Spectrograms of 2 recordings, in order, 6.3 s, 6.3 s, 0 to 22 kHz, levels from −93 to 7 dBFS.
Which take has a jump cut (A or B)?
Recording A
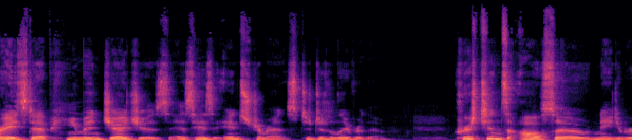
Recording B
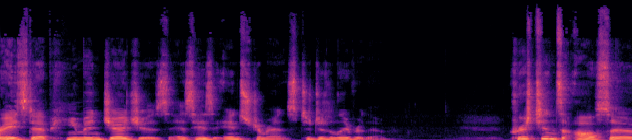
A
